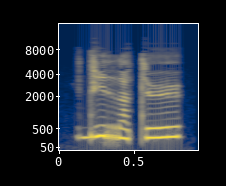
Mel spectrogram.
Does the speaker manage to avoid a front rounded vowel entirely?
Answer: no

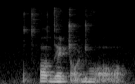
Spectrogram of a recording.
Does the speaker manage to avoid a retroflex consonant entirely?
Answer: no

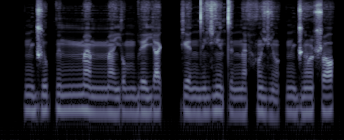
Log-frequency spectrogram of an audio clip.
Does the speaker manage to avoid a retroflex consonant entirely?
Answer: no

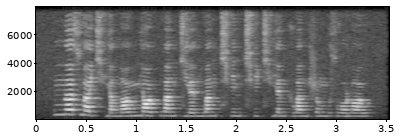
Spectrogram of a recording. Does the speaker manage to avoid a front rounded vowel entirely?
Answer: yes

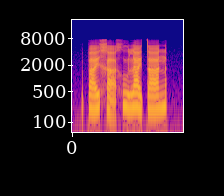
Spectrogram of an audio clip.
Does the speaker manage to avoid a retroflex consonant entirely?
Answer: yes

